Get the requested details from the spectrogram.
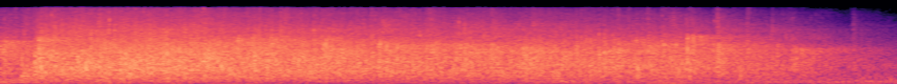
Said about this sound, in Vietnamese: Đó là nỗ lực rất đáng được trân trọng của thầy trụ trì. Các con hãy dâng cao một tràng vỗ tay thật lớn để tán dương.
